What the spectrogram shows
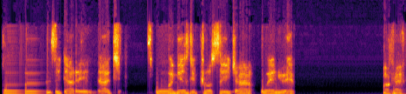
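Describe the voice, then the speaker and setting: A man's voice: on the high side, flat delivery, slow, over music. A man speaking formally in a committee meeting, his voice breaking up over a poor remote call connection as he checks whether he can be heard. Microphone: remote call line.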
